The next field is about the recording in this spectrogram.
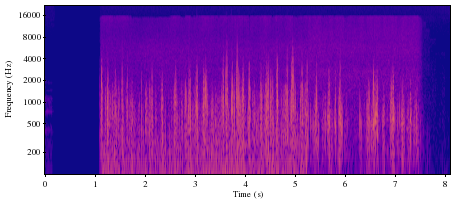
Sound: wind blowing loudly

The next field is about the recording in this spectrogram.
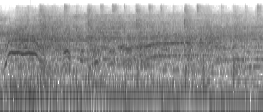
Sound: upbeat music; hollering

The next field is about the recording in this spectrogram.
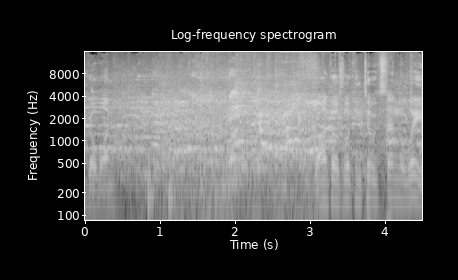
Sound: crowd members shouting

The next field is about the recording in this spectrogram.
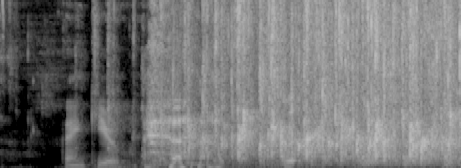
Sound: applause

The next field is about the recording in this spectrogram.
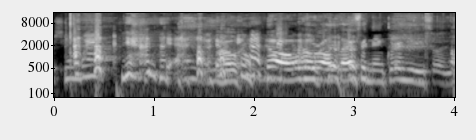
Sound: laughter

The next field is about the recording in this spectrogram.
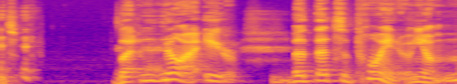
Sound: laughs

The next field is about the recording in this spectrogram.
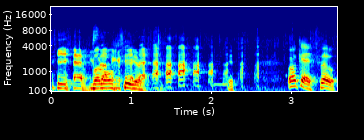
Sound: Ming laughs

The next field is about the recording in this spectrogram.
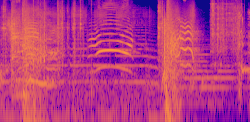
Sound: shrieking

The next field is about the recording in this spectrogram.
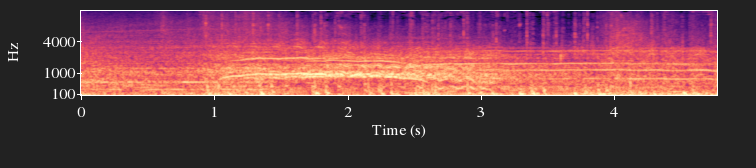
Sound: horses neighing

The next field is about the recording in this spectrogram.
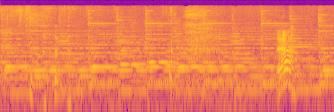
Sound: laughs

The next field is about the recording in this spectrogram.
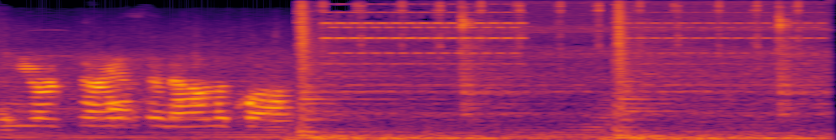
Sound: phone rings

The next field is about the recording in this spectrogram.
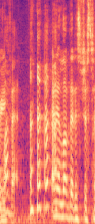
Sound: laughter

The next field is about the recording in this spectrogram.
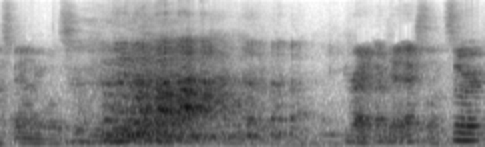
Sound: audience laughing

